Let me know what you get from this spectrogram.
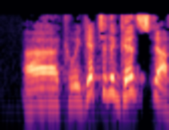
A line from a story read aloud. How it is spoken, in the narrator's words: shouts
